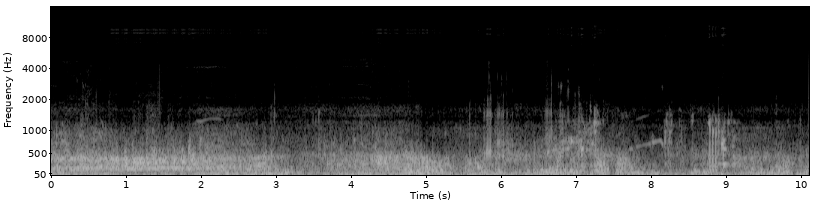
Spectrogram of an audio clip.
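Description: A dolphin clicks and chirps underwater.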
